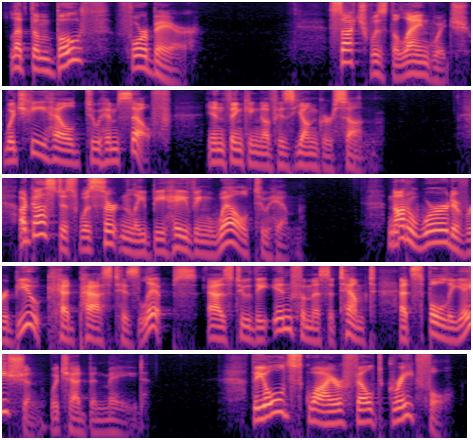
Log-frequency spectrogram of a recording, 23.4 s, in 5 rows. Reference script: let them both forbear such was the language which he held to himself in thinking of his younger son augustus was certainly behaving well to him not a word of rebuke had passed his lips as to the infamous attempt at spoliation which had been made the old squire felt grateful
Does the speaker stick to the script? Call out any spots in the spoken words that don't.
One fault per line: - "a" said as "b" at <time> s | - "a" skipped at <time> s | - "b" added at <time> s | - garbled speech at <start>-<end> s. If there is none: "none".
none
